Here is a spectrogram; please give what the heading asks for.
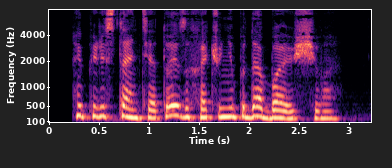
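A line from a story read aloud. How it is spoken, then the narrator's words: Giggling. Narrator (Russian): хихикнула Лорен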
